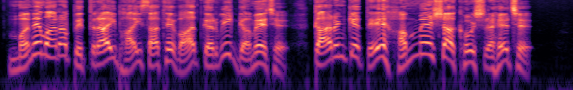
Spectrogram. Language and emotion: Gujarati, happy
